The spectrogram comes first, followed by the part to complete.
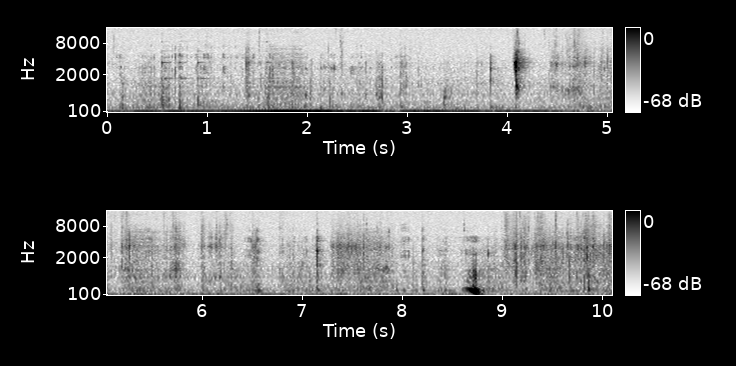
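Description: Close-miked chewing of french fries with small wet mouth clicks. There is a sharp click about four seconds in, and near the end a short sound that falls steeply in pitch.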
